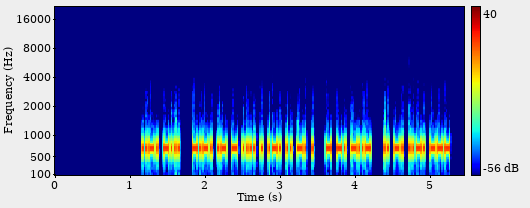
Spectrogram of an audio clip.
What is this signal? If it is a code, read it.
Morse code, heard as a keyed tone, about 45 wpm, 700 Hz. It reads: FB CATHERINE TNX INFO
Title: K1USN SST QSO Practice 50wpm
